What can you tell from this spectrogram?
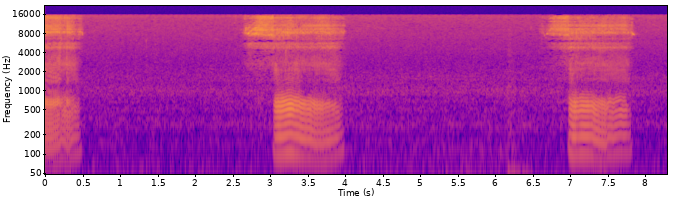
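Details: Loud, buzzing snores, one per breath about every four seconds (roughly 15 a minute), from a sleeping 7-year-old, 7 kg ruby Cavalier King Charles Spaniel; heavy snoring.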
